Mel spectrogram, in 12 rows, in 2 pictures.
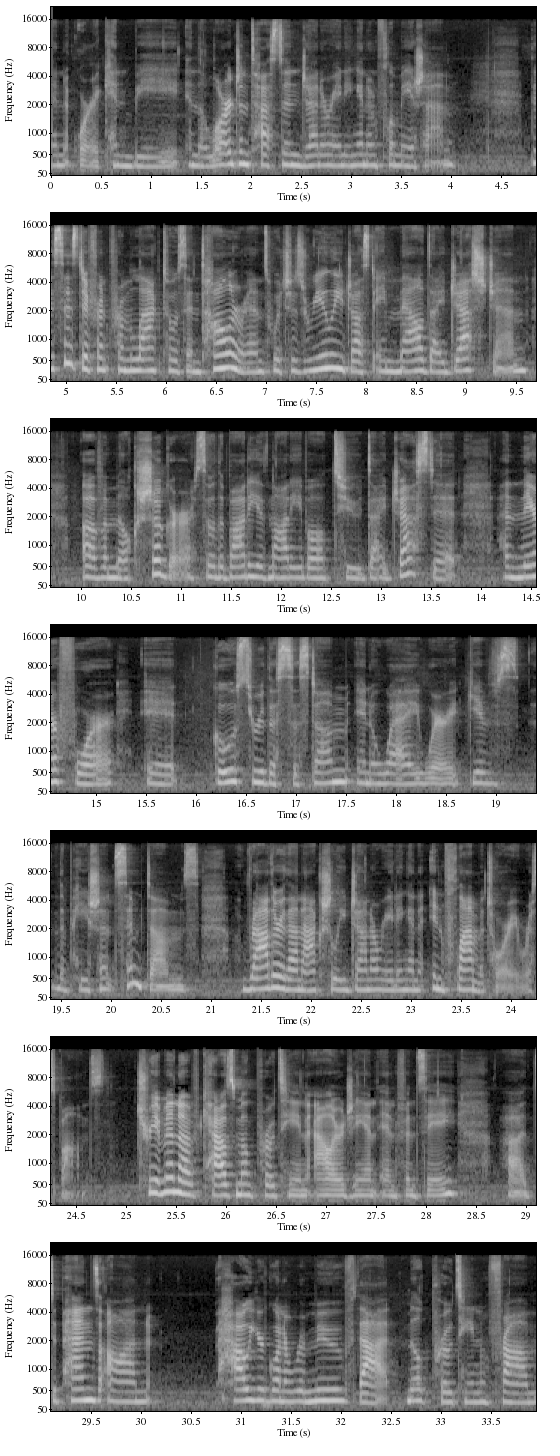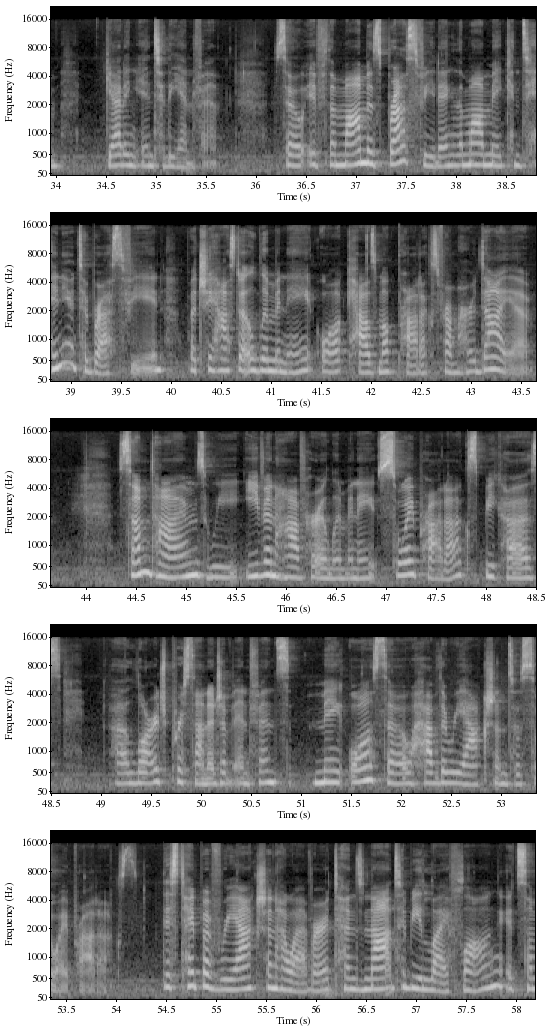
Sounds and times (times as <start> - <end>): Speech: 0.0 - 4.1, 4.8 - 30.2, 30.8 - 43.6, 44.3 - 58.1.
